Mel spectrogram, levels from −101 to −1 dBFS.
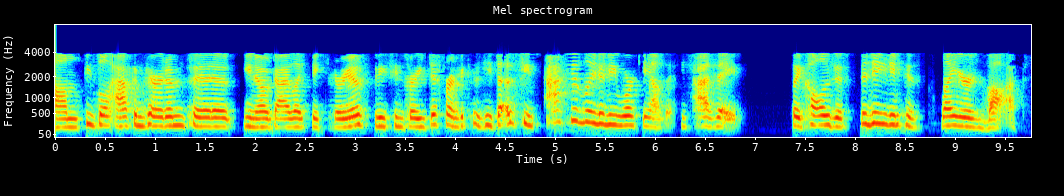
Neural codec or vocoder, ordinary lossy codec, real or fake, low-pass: autoencoder, 22.05 kHz, a latent of 192 numbers a frame, VITS, trained on one speaker; AAC, 16 kbps; fake; 7.2 kHz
